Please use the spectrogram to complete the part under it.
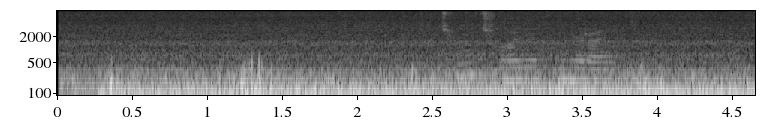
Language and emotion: Russian, sad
